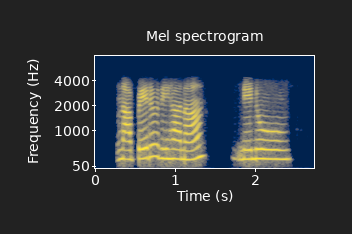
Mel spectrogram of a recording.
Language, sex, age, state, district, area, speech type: Telugu, female, 18-30, Andhra Pradesh, Krishna, urban, conversation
